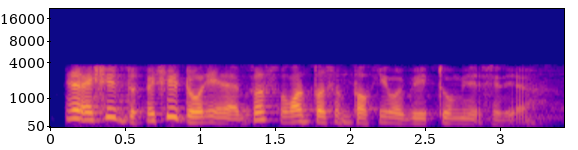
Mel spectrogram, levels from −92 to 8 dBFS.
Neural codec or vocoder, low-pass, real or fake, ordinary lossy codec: codec, 16 kHz, 2 kbps, FunCodec, trained on LibriTTS, 25 frames a second; 3.6 kHz; fake; none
